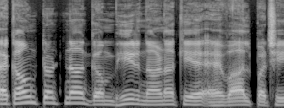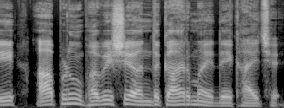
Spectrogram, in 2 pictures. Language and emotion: Gujarati, sad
